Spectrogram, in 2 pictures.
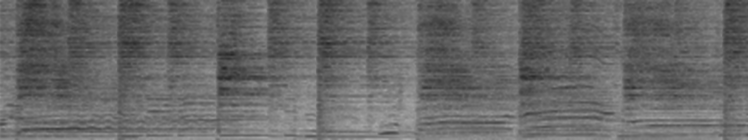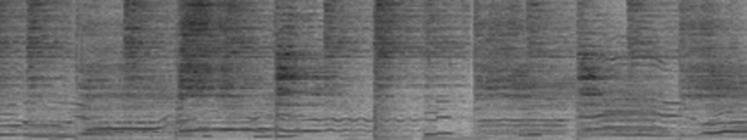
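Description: Live gospel worship song: a male lead singer sings a melody with vibrato into a microphone, backed by a choir and a band with regular drum hits.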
